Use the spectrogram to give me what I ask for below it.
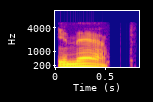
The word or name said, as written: inapt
